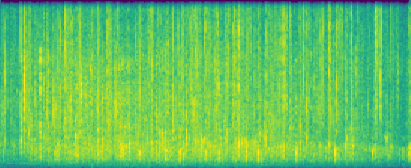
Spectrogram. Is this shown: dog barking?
no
